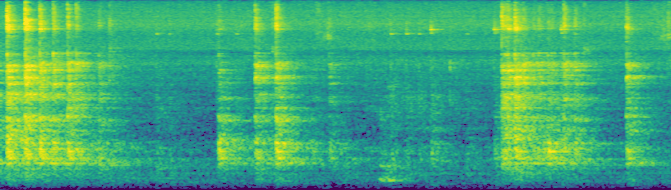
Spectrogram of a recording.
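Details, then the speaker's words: Balanced Body Pilates Cadillac push-through bar in use: dry, uneven creaks in bursts with each push, not the spring; the eye bolt's inner surface is worn. Fix: replace or rotate the eye bolt, or apply silicone spray temporarily. "That's not the spring, that's actually the eye bolt, and the inside surface has been worn down."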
